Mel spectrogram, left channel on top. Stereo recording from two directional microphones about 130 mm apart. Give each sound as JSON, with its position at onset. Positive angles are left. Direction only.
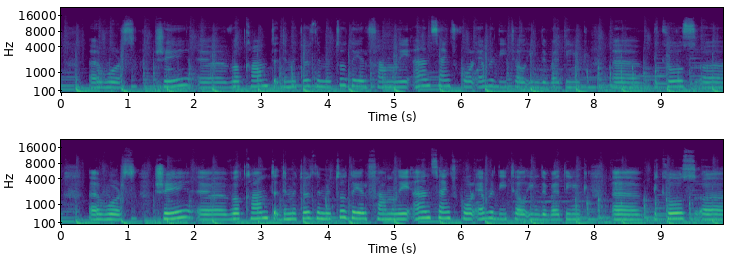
{"t": 0.4, "sound": "speech", "side_deg": -10}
